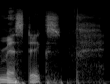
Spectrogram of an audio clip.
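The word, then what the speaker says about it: MY5TC: But it's like MY5 TC, right? But it's pronounced Mystic, and because we're into mysticism, Yep. and we're mystics, and yeah, man, got a new project.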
